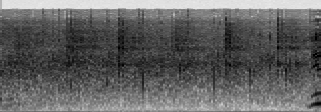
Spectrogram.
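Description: A congregation at a Tuesday miracle church service claps hands in a soft, steady wash of applause throughout, somewhat distant.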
